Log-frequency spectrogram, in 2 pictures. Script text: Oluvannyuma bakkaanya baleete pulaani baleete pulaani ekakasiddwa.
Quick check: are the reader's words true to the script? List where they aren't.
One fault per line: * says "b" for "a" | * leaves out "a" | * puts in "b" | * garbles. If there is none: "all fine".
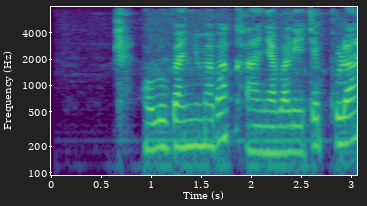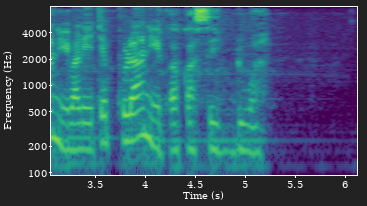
all fine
